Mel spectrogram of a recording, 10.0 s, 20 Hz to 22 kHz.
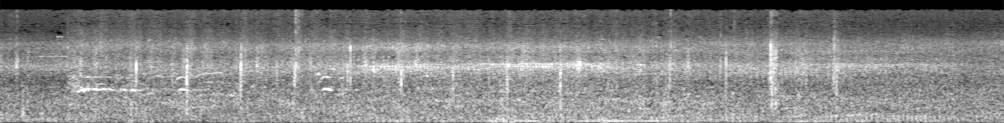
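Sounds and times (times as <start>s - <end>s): footsteps on concrete: 0.0s - 8.7s
faint background voices: 0.6s - 7.3s.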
